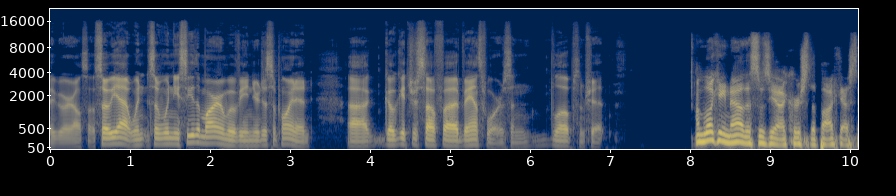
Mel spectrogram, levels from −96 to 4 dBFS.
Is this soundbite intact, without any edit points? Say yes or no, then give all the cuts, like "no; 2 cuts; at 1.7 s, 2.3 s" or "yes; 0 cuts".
yes; 0 cuts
